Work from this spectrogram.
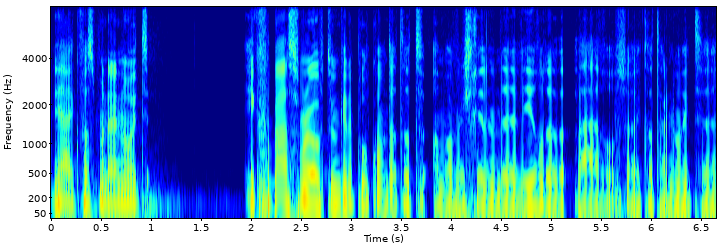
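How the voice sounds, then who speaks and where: Very fast in pace, a man's very deep, low voice keeps a very even loudness with ordinary pitch variation. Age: 30s. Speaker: harpist and composer. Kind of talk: casual interview.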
